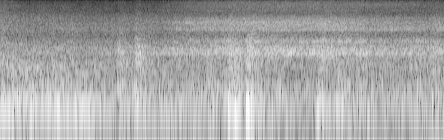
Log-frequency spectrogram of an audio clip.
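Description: Berlin S-Bahn electric train running along an elevated line, heard from inside the carriage: a steady rumble of wheels on rail, with a low hum that fades early on. Two brief knocks come about a second and two and a half seconds in.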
